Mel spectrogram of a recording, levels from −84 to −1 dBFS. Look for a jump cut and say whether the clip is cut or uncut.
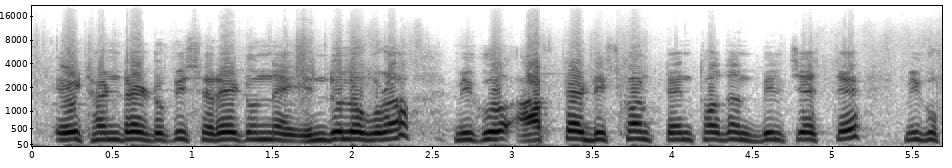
uncut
